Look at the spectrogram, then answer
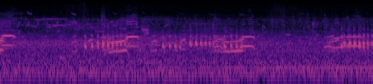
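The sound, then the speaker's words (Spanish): Ducks call across a wetland in the Helena Valley in repeated nasal, honking bursts, several overlapping voices over a steady outdoor background hum, with no one speaking. “Y si logramos excluir las carpas, ¿Cuántos patos más podríamos mantener aquí?”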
